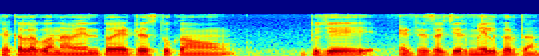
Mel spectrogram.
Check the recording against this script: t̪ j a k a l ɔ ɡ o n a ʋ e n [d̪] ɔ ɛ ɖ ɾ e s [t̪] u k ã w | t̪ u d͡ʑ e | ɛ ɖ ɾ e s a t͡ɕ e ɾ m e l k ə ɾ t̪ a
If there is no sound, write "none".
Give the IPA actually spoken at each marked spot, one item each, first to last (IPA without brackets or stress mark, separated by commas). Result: t̪, t̪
